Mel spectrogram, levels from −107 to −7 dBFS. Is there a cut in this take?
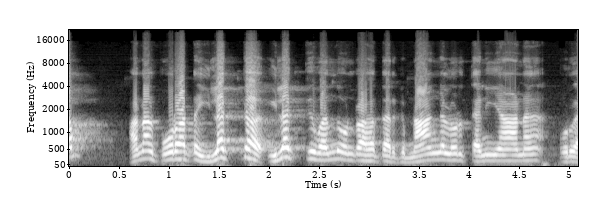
no; 0 cuts

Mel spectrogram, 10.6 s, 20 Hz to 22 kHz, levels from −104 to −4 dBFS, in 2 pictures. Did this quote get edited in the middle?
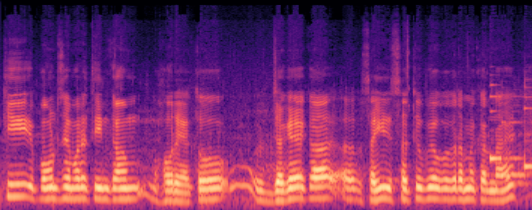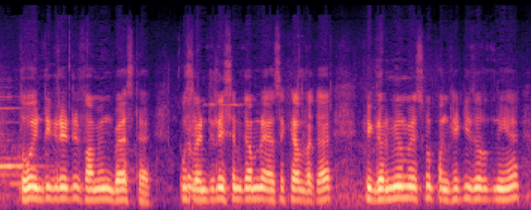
yes; 1 cut; at 7.2 s

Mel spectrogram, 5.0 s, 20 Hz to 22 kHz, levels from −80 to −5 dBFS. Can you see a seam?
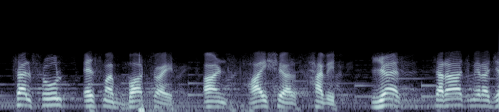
no; 0 cuts

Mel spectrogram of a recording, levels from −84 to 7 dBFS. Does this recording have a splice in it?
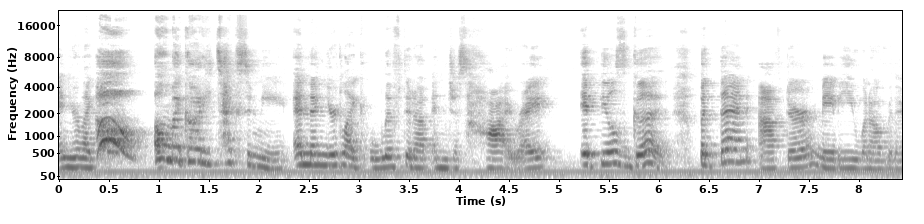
no; 0 cuts

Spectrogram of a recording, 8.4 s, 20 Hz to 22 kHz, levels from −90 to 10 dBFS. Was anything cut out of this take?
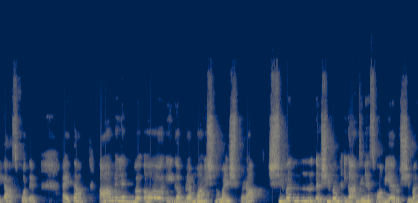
no; 0 cuts

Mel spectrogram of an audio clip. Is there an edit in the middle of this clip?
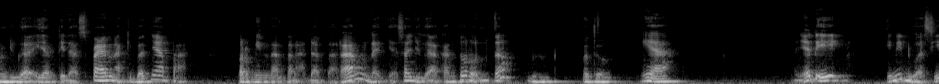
no; 0 cuts

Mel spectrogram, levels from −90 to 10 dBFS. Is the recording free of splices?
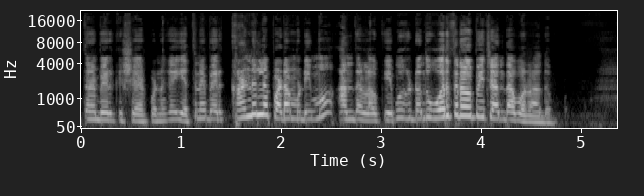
no; 1 cut; at 3.2 s

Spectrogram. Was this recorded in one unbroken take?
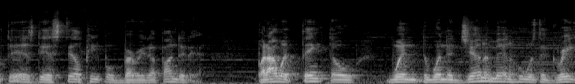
yes; 0 cuts

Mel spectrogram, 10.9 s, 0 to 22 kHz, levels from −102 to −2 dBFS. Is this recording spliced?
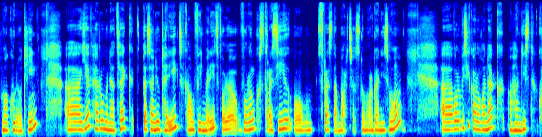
no; 0 cuts

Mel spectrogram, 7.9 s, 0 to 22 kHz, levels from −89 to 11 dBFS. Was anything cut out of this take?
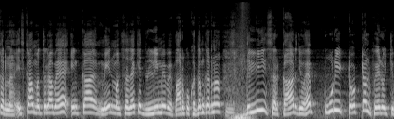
yes; 1 cut; at 4.7 s

